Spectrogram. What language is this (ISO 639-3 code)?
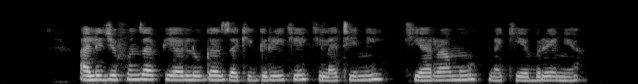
swa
